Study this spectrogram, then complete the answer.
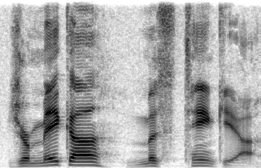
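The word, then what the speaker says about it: Jamaica Mistaica: Jimmy Buffett where you mentioned Margaritaville we'll have Jamaica mystankia yes that's how it's pronounced have you ever heard of that song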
